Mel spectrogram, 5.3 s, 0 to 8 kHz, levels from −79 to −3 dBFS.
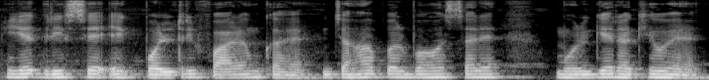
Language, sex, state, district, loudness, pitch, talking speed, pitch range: Hindi, male, Jharkhand, Ranchi, -17 LUFS, 115 Hz, 170 wpm, 110-120 Hz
